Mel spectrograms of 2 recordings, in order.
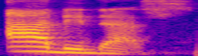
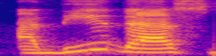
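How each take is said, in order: First: "Adidas" as AH-di-das; accent the opening A of "Adidas"; stress on first syllable. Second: "Adidas" as a-DEE-das; stress on second syllable. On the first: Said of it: "because the accent is in the first syllable". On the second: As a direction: lean on the middle syllable DI in "Adidas". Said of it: "You don't read it as". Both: Shown as a demonstration.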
